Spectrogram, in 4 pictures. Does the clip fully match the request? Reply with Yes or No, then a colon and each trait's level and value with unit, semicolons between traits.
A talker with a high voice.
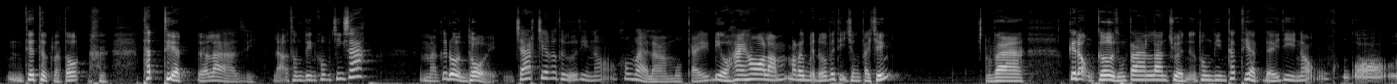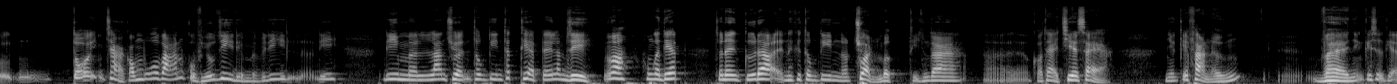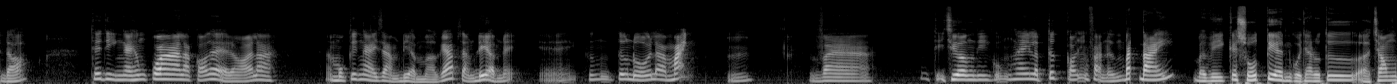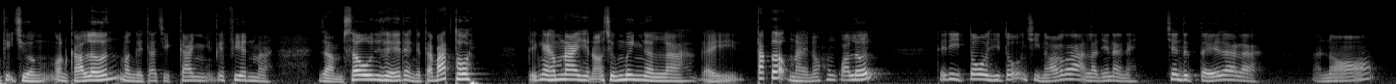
Yes: high, 210 Hz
